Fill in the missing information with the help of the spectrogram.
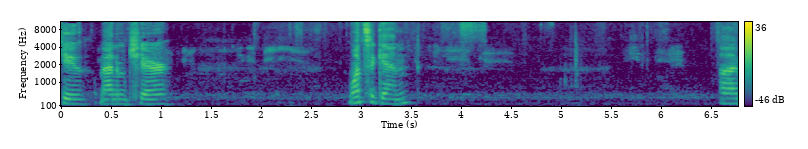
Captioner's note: speaking French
